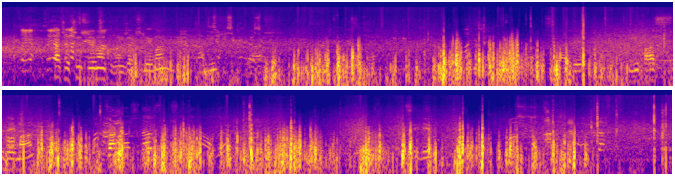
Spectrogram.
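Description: Men shout to each other outdoors during a football match.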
